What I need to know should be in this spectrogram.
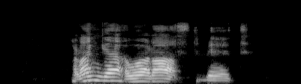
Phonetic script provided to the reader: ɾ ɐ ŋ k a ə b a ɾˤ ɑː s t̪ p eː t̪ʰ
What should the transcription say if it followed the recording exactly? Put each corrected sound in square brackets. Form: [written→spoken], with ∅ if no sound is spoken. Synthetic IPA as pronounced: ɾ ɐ ŋ [k→ɡ] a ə [b→w] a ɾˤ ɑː s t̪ [p→b] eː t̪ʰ

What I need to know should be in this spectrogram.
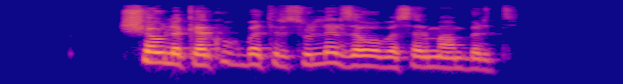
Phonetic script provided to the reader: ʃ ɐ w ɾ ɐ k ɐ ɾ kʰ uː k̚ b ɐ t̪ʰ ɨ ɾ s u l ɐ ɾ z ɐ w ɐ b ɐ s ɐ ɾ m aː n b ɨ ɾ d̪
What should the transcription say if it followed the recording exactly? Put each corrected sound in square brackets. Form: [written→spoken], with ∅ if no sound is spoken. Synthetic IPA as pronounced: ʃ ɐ w [ɾ→l] ɐ k ɐ ɾ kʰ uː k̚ b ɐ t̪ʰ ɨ ɾ s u l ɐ ɾ z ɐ w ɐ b ɐ s ɐ ɾ m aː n b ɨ ɾ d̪

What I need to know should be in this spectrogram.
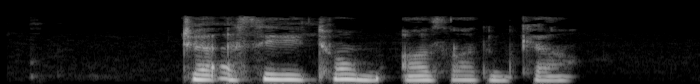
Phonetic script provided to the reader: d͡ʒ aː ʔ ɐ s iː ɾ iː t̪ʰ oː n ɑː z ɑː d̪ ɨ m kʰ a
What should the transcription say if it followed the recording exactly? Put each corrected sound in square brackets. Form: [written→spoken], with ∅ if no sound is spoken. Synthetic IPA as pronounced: d͡ʒ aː ʔ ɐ s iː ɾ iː t̪ʰ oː [n→m] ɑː z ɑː d̪ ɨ m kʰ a

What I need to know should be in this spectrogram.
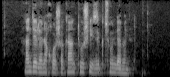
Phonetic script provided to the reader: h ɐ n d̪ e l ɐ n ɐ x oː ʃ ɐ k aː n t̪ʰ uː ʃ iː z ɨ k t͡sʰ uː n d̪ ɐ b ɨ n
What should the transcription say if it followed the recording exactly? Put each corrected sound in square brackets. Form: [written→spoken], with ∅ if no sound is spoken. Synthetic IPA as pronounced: h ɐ n d̪ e l ɐ n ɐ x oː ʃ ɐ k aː n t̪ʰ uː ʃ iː z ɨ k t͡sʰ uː n d̪ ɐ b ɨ n

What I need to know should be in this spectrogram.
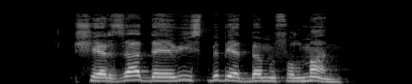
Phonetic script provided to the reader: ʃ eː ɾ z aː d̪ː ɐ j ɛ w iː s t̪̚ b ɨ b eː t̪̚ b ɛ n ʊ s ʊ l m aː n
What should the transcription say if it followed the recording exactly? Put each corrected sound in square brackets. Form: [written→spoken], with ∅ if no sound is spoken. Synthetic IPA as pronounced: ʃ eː ɾ z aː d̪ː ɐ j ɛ w iː s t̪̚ b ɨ b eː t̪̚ b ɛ [n→m] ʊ s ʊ l m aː n

